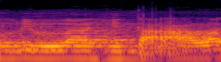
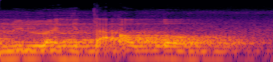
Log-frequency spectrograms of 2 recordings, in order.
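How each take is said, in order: First: The last word ends in a plain 'ala'. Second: The last word ends with an added 'lah'.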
